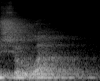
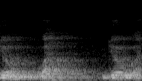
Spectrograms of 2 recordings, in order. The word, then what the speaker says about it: yogua: que estamos estudiando, que puede muchas veces darse la pronunciación shogua, confundiendo a veces ya se con ya ye. En este caso es yogua, no es shogua.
